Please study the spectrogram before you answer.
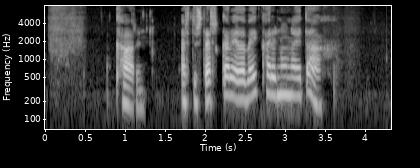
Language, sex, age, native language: Icelandic, female, 40-49, Icelandic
